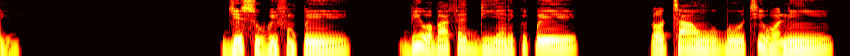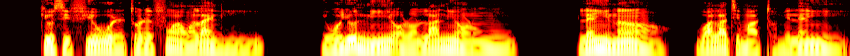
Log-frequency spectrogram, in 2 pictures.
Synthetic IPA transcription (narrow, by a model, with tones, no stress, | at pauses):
d͡ʒe˦su˦˨wi˨˦fũ˦k͡pe˦ | bi˦˨wɔ˨˧˦ba˦fɛ˦di˧ɛ˧nĩ˧k͡pi˦k͡pe˦ | lɔ˦ta˦õ˧ũ˧ɡ͡bo˧ɡ͡bo˧ti˦˨wɔ˨˦nĩ˦ | ki˦o˦˨si˨fi˧o˧wo˧˨ɾɛ˨tɔ˧ɾɛ˧fũ˦a˦˨w̃ɔ̃˧la˦i˦˨nĩ˨jĩ˨˦ | i˦˨wɔ˨˦joː˦˨nĩ˨˦ɔ˦˨ɾɔ̃˨˦la˦nĩ˦ɔ˦˨ɾ̃ũ˧ | lɛ˦j̃ĩ˦˨nãː˦˨ | wa˦la˦˨ti˧mãː˧tʰɔ˨mĩ˨˦lɛ˦j̃ĩ˦˨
